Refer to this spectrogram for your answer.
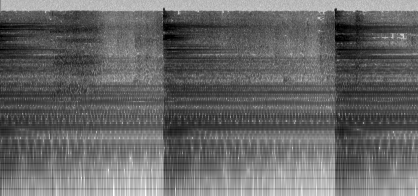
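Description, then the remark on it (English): A clock chimes three times at a slow, steady pace, each resonant bell-like strike ringing out and gradually fading before the next. It is clear, with no voices. “And clock, that really doesn't help. That sort of spoiled the moment, didn't it?”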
